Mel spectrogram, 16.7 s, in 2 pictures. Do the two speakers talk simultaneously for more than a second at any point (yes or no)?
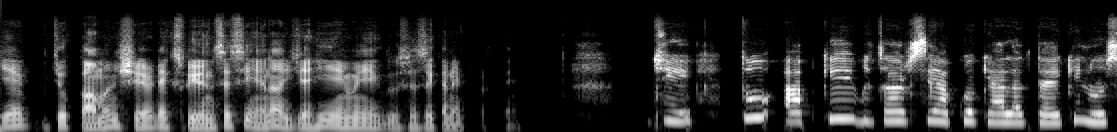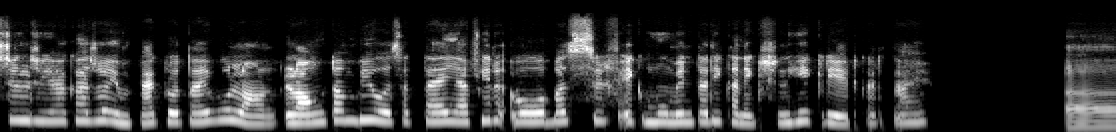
no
